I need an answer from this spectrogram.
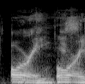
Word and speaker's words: Horry: Robert Horry? Horry. It's silent. Yeah. H is silent.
